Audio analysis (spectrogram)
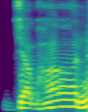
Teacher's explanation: ज लघु हो गया भा गुरु हो गया न लघु हो गया तो ये हो गया लघु गुरु लघु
